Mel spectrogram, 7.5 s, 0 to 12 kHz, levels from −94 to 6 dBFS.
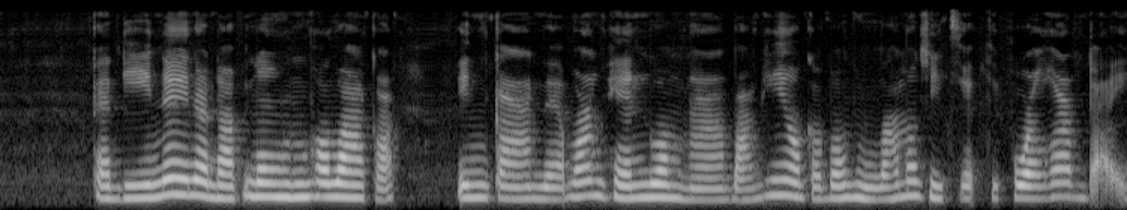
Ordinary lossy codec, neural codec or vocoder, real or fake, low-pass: none; autoencoder, 22.05 kHz, a latent of 192 numbers a frame, VITS, trained on one speaker; fake; 9.9 kHz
